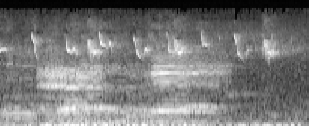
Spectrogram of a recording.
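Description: Sheep feeding on an extensively used meadow bleat in overlapping, wavering cries, several animals, with short high chirps of birdsong scattered above and a steady outdoor background beneath.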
